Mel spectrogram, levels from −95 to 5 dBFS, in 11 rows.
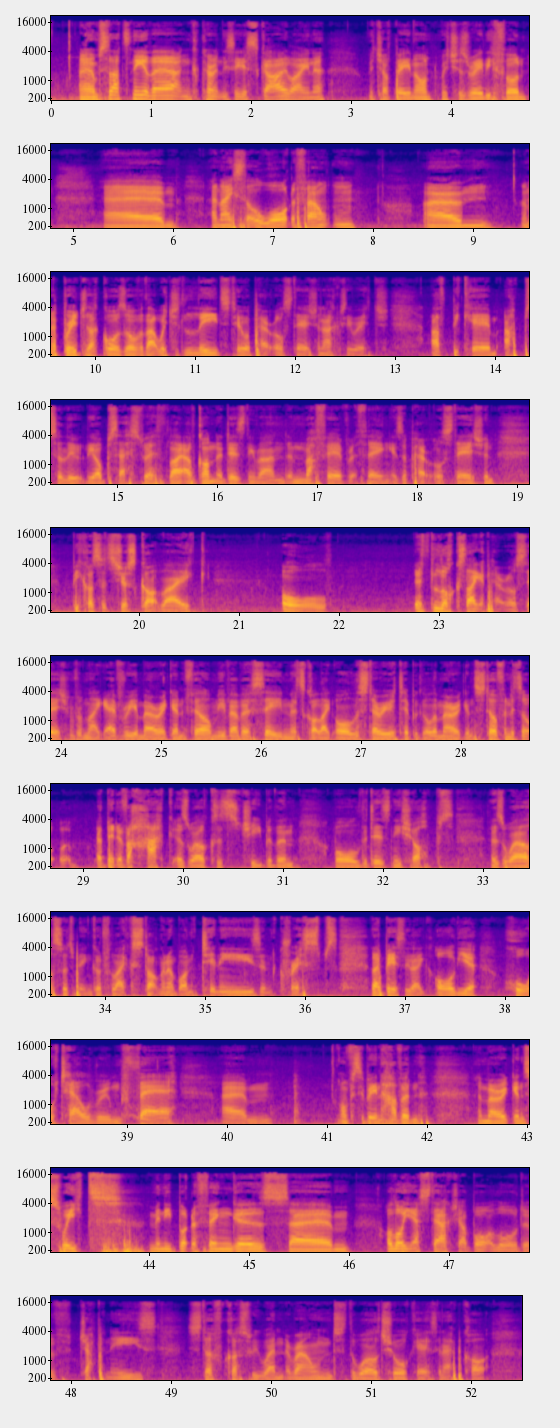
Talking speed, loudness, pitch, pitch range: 175 wpm, -17 LUFS, 100 Hz, 95-110 Hz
